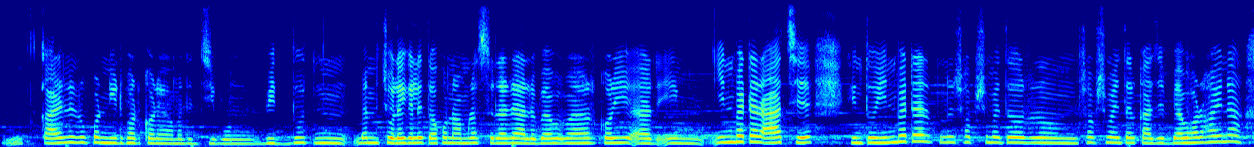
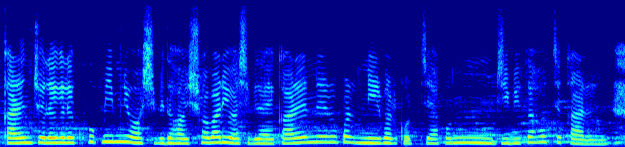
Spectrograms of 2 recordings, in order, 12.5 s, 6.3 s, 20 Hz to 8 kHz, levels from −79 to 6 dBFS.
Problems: constant background noise, continuous background conversations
